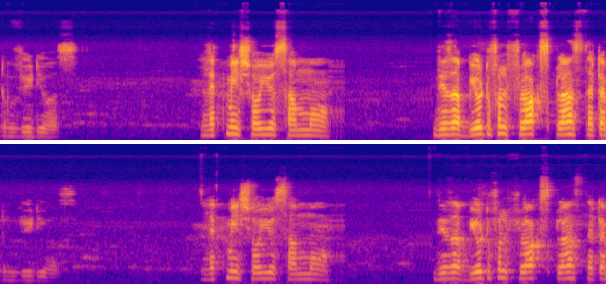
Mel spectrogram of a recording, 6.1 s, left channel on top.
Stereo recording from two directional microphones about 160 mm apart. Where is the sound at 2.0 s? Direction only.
20° left (ahead or behind).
